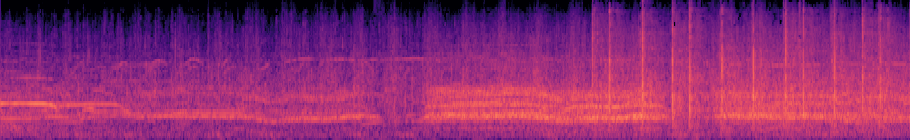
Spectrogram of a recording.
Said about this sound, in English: I would like you to clap along with me, if you would, please.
